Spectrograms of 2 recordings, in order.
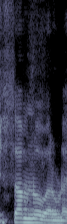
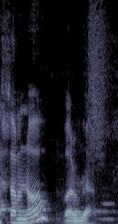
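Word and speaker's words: शं नो वरुणः: Pronounced सम नो वरुणा। जिसको क्या pronounce किया जाता है? सम नो वरुणा।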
